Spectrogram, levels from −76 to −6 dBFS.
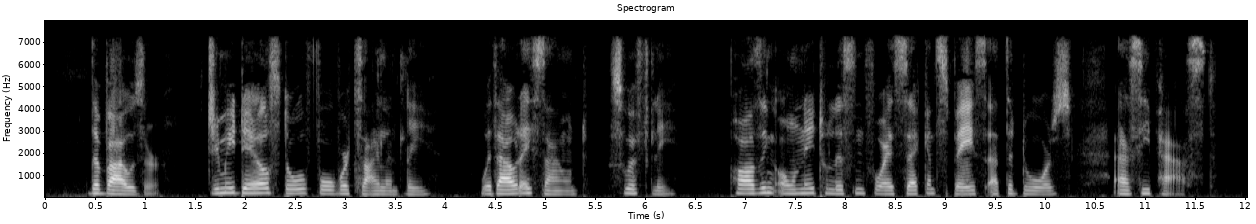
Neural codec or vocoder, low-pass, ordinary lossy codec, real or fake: none; 7.2 kHz; MP3, 64 kbps; real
